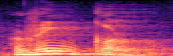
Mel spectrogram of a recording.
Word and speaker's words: wrinkle: আপনাদের আজকের সর্বশেষ শব্দ এই শব্দটি রিঙ্কল, WRINKLE, রিঙ্কল।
